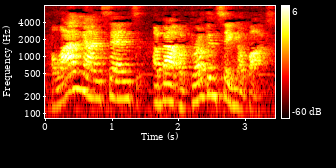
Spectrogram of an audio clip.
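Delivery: loud grumbling complaint. Acted. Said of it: "grumbled Gordon".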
